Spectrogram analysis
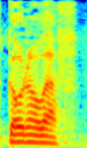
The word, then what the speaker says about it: Gonal-F: most popular drug of all, the IVF drug Gonal-F. So it's Gonal-F. Is that a proper pronunciation? Very Close well enough, done. right? Very well done. Gonal-F.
